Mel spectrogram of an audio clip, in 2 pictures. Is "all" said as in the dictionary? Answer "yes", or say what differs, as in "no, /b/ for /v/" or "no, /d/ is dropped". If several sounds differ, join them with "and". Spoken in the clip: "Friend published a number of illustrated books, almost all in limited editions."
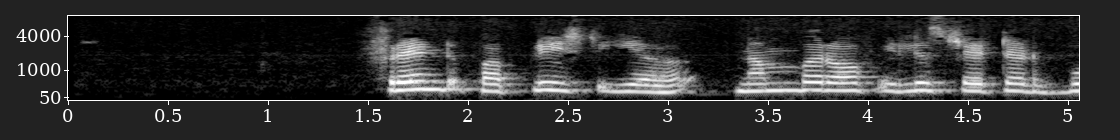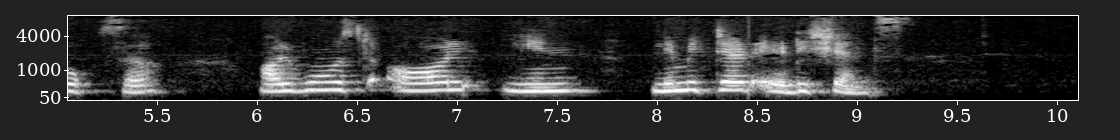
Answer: yes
